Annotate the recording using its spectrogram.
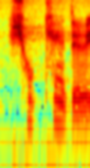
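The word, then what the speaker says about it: שֹׁקֵד: 그대로 실현할 것임을 보여줍니다 이 살구나무 라고 하는 히브리어 단어는 샤 캐드 입니다 그리고 이 지킨다 라는 히브리어 단어는 쇼케이 드 입니다 이 발음이 비슷한 두 단어로 언어 유의적으로 사용을 합니다 앞서 하나님께서 예레미야를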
